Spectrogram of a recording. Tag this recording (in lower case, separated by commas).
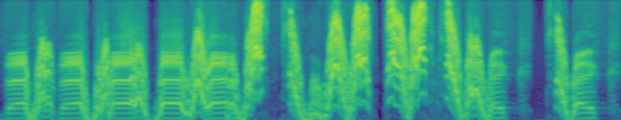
music, musical instrument, scratching (performance technique)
